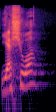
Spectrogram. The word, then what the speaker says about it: Yeshua: The name Jesus is actually pronounced Yeshua in Hebrew, and it is the name Joshua. By the way,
